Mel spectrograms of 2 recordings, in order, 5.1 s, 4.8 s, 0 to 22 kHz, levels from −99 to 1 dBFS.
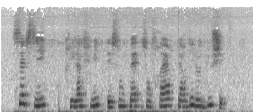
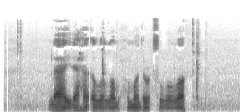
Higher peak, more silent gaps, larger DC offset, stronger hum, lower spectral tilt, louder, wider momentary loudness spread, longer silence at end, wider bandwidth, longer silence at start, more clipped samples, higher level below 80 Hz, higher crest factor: about the same, -12 dBFS vs -10 dBFS; neither; neither; neither; second, -3.5 dB/octave vs -6 dB/octave; about the same, -28 LUFS vs -29 LUFS; about the same, 10 LU vs 10 LU; second, 0 s vs 0.8 s; first, 17 kHz vs 11.5 kHz; second, 0.05 s vs 0.4 s; neither; first, -46 dBFS vs -52 dBFS; second, 16 dB vs 22 dB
